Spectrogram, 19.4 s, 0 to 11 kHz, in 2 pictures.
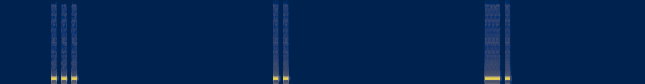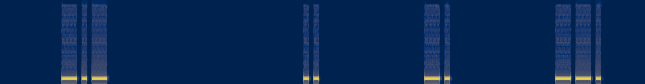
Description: Morse code, heard as a keyed tone, about 16 wpm, spaced as for 5 wpm, 800 Hz. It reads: S I N K ING
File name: Suffixes / Special ING's / SlowToFaster ING's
